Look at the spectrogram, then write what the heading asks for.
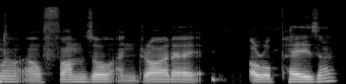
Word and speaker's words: Manuel Alfonso Andrade Oropeza: Manuel Alfonso Andrade Oropeza. Is that how you pronounce it?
